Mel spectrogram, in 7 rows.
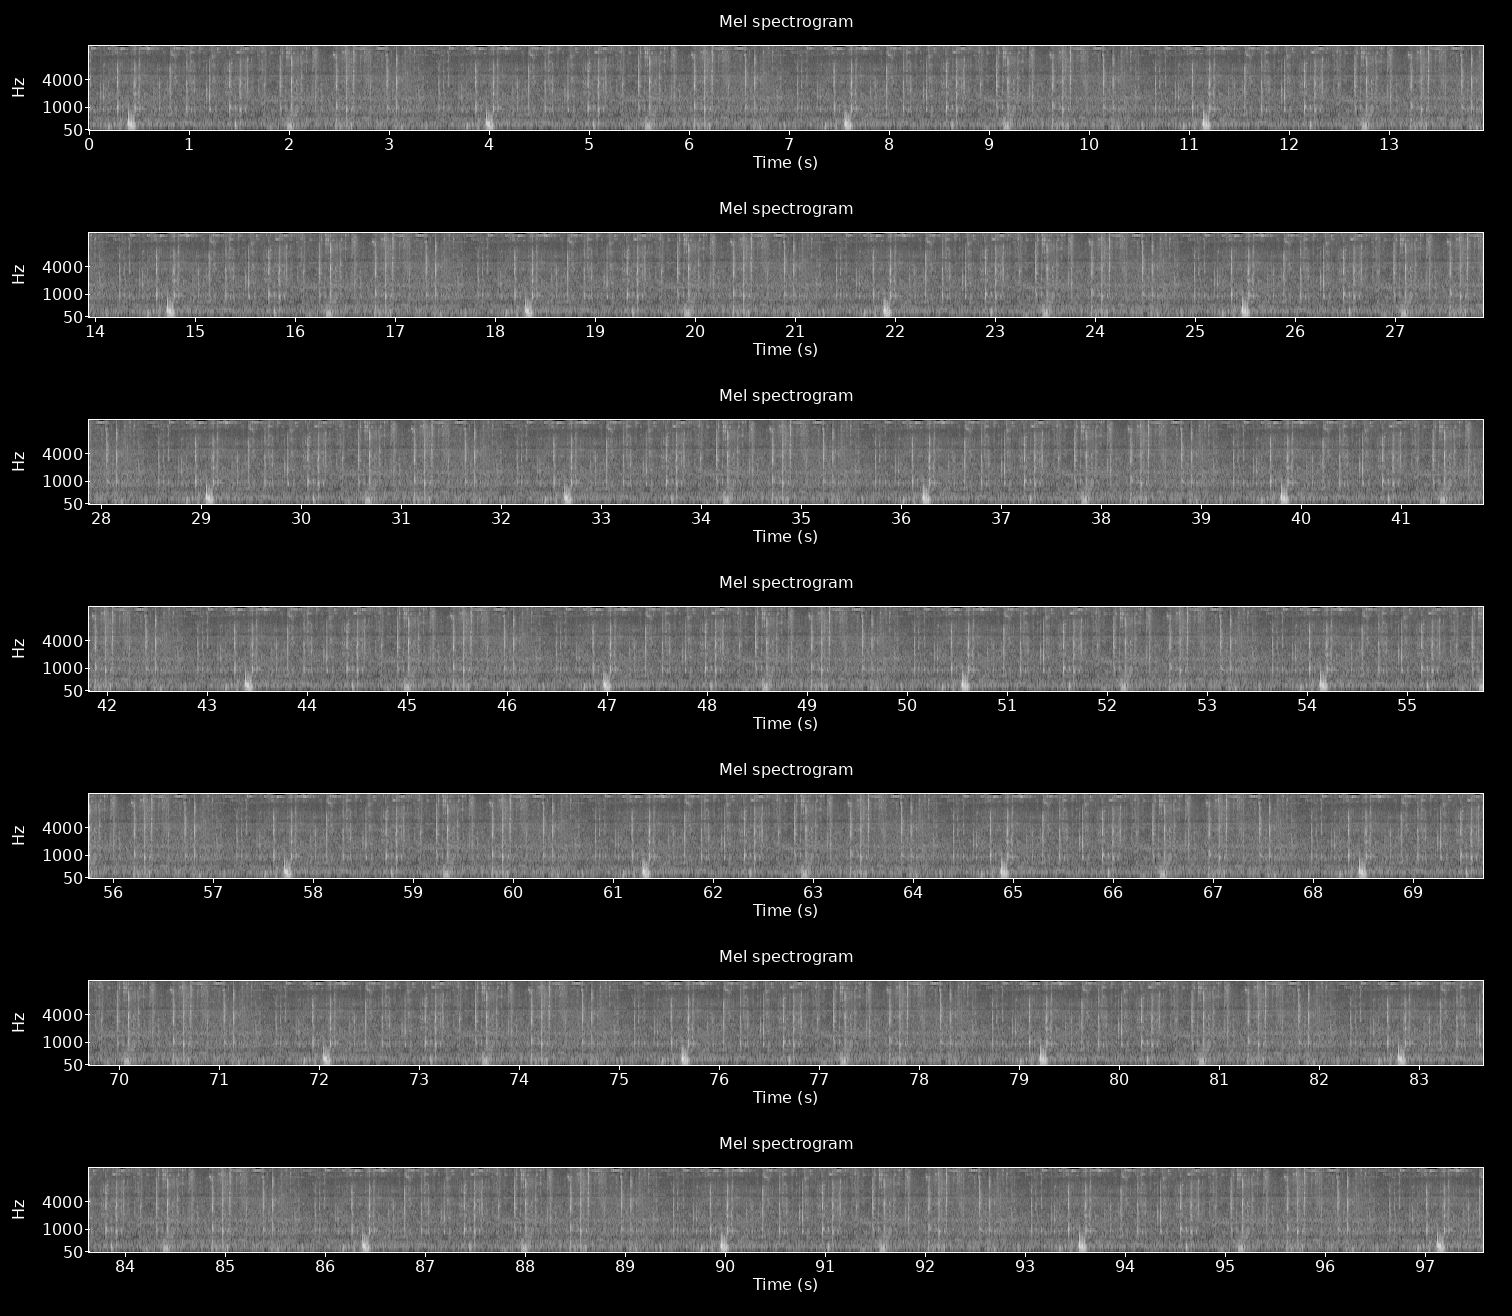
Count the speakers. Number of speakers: zero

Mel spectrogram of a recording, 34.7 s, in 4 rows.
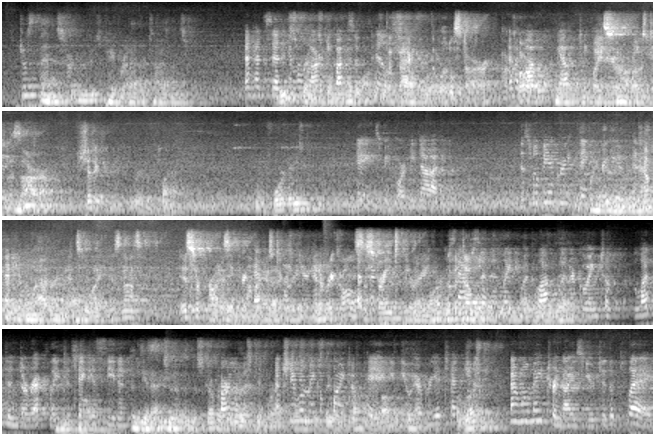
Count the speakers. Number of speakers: four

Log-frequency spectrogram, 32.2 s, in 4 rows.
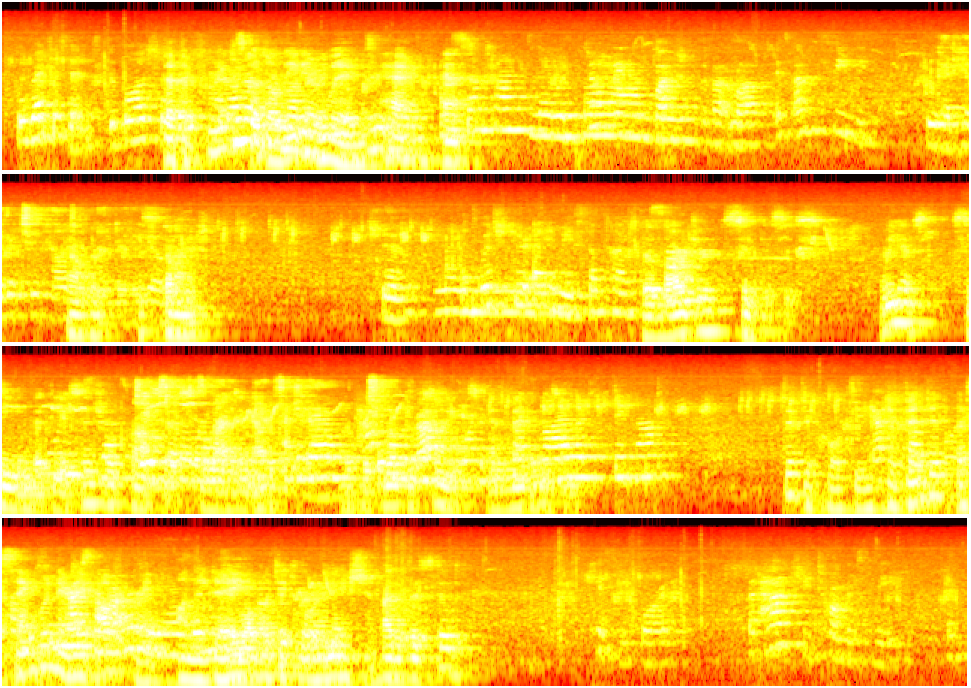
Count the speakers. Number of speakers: six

